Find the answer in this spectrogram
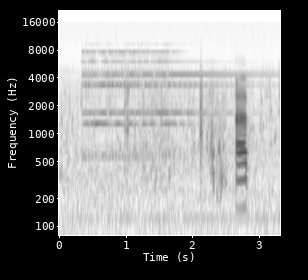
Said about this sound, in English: the payphone, that's here for some reason. It's ringing.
